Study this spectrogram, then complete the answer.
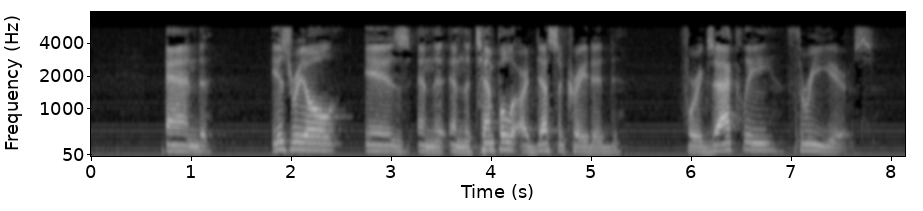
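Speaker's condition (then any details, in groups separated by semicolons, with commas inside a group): No condition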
